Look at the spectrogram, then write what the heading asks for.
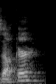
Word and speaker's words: Zucker: back zuker zucker uh exactly pronounced last name it's one of the easy ones that you hear the different announcers say it differently i think it's zucker yeah okay when he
